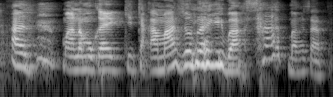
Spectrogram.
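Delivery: loud, high outburst rising on the curse; exasperated cursing. Real, not acted. Creator cursing the face in the video, loudly exasperated.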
